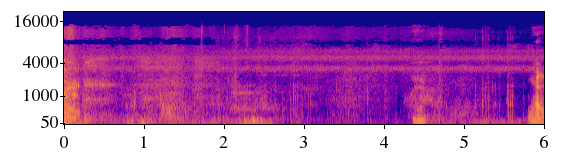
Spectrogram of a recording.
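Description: A wild boar hog in a trap giving a few short, low grunts as it goes down, dying after being shot with a .22 Magnum.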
